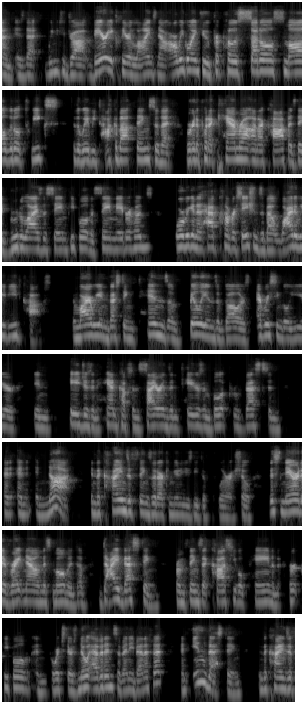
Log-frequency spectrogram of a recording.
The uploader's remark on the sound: a forum on Facebook Live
